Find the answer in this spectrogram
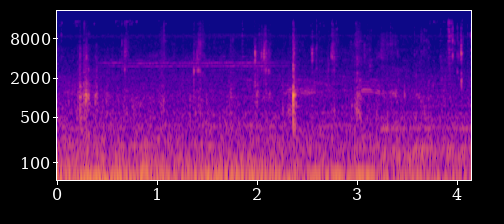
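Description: People eating chicken biryani: chewing and biting, with scattered small clicks and scrapes over a steady low hum.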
